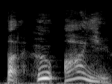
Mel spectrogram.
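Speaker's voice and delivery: high, slow, loud question; exasperated demand. A narrator's reading. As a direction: press the question slowly and high. Fussy host questions intruder.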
